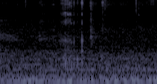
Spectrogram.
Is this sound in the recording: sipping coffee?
yes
